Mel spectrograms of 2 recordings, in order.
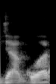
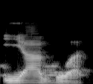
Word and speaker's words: Jaguar: Lalu yang berikutnya, nah ini tadi huruf J kan tadi kan saya bilang tadi dibacanya yot. Maka untuk di kata ini dia dibaca menjadi jaguar. Ya, jaguar. Ini bukan jadi jaguar tapi jaguar.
